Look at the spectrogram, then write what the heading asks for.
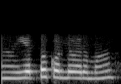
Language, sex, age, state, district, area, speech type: Tamil, female, 30-45, Tamil Nadu, Nilgiris, urban, conversation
